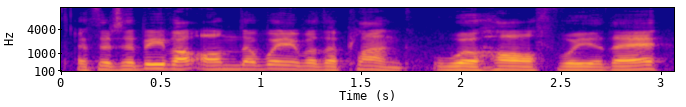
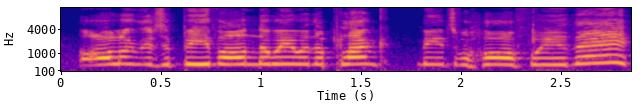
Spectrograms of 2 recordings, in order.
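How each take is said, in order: First: Said in the usual way. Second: High, fast burst of delight; thrilled that the hope came true; quick high squeal of glee; excited. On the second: Real, not acted. Sees the beaver with plank.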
